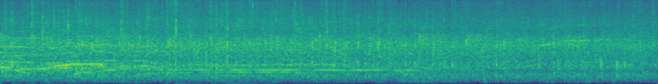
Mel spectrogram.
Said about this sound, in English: I would have thought that was worth a better round of applause than that, to be honest.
